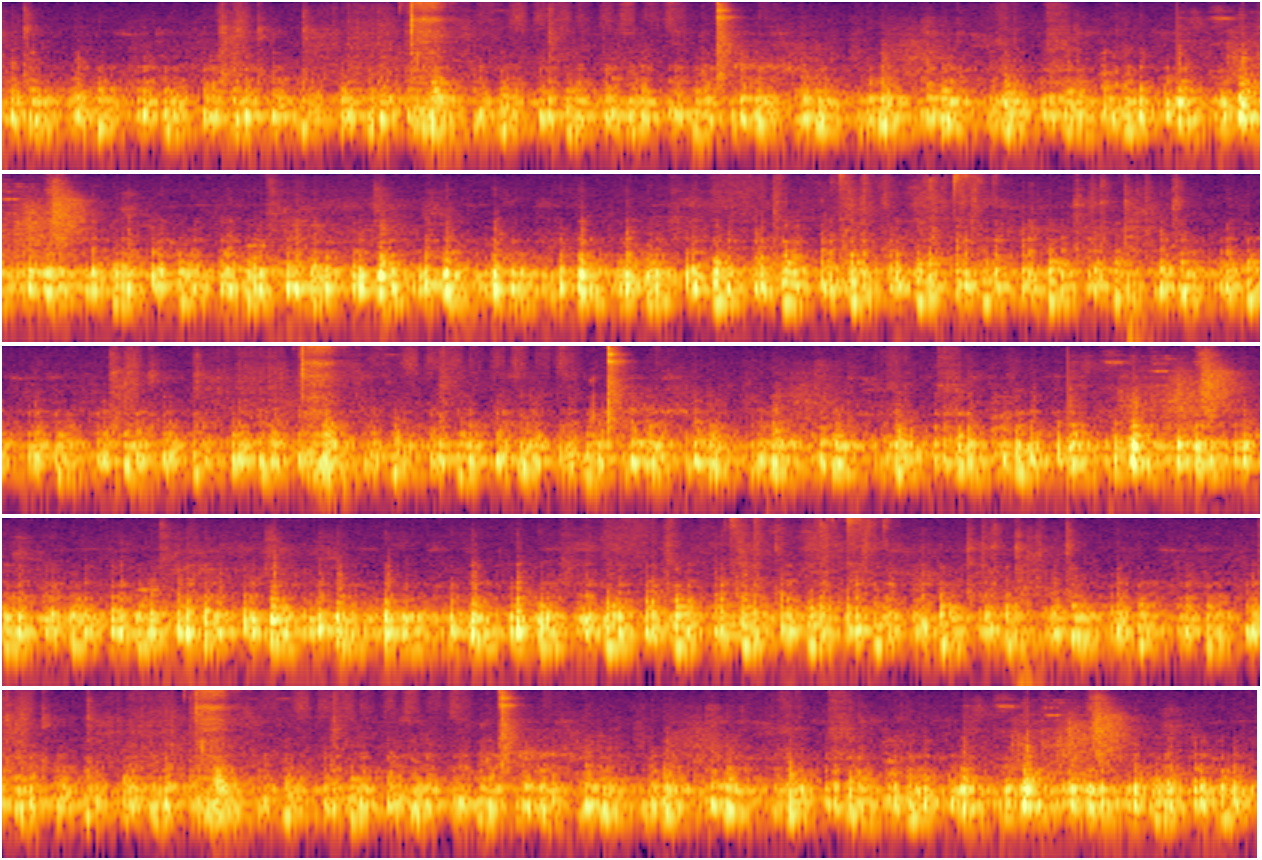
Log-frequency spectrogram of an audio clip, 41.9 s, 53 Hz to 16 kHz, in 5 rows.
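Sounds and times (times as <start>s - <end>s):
fetal heartbeat whooshing: 0.0s - 41.9s
faint clicks: 4.7s - 5.0s.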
